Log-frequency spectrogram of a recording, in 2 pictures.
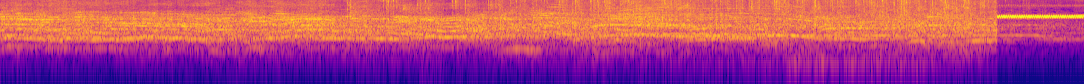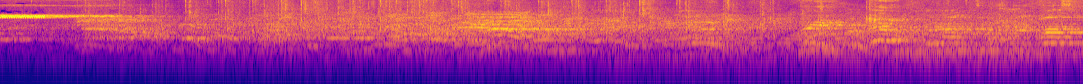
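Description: A crowd in a large echoing hall shouts and cheers loudly.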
